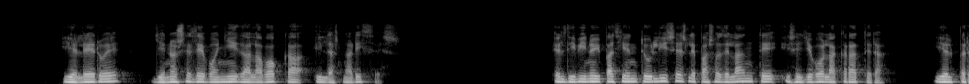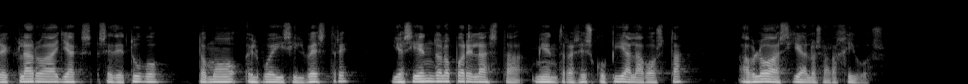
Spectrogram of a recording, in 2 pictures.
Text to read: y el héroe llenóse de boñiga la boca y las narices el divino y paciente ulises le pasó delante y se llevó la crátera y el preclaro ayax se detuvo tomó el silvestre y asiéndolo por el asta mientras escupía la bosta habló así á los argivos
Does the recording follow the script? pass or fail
fail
